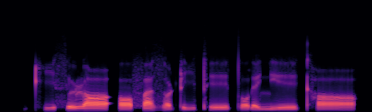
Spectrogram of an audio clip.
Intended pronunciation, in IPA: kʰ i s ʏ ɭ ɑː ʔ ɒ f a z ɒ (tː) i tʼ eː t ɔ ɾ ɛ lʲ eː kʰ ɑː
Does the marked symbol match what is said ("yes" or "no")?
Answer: no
